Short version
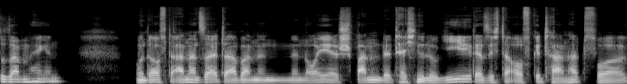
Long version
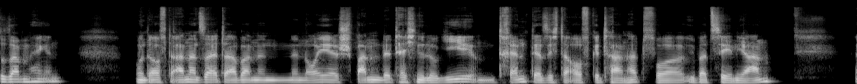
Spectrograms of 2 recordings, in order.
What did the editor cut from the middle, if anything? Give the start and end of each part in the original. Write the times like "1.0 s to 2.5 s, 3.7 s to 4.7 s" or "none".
4.7 s to 5.3 s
